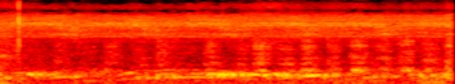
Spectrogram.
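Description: A dog pants heavily and steadily nearby in a pigeon loft, its rapid breaths running throughout with faint bird sounds behind.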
